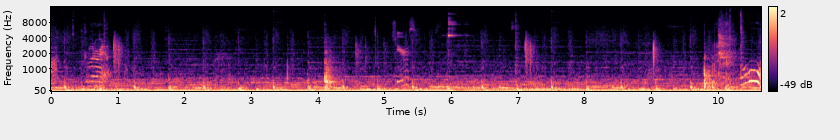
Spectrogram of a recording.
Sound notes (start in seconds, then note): 5.8 glasses clanging; 6.9 pool balls clanging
